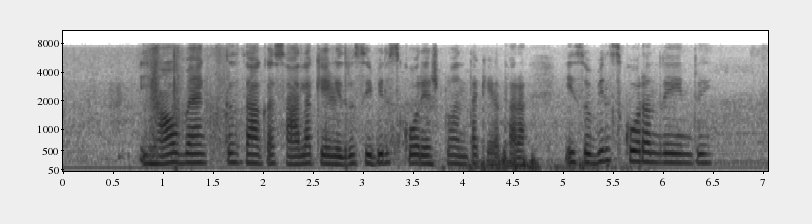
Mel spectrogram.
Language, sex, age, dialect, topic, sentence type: Kannada, female, 25-30, Dharwad Kannada, banking, question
